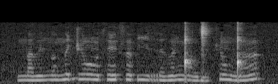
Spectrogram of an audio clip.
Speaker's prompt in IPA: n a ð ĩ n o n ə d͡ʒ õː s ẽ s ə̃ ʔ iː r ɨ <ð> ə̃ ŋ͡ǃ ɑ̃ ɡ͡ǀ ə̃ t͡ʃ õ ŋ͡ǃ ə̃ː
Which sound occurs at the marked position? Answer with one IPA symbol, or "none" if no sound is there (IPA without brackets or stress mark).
ð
